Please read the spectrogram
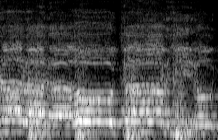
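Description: Football supporters singing a player's chant in unison, a wordless 'la-la-la' melody, over a steady bass-drum beat of about three beats a second.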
